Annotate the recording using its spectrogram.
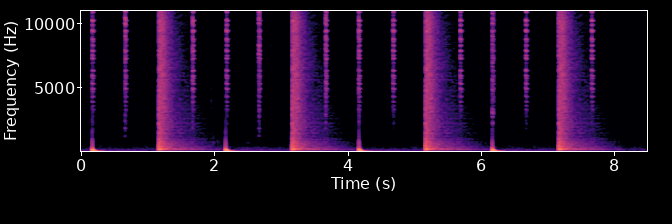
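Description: Computer-generated drum kit (ToneJS in a web browser) looping a standard rock beat: kick drum on beat one, snare on beat three and hi-hat on every beat, about two hi-hats a second. Four bars play, then it stops.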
